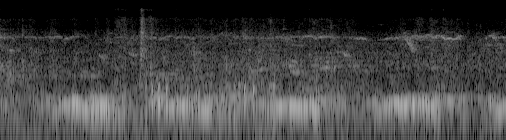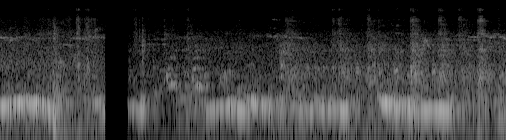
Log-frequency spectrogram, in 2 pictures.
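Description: Korean jaafar pigeons, a male and female pair kept for sale in Qatif, coo steadily in repeated low rolling phrases, close and clear, with faint higher bird chirps in the background and no talking.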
